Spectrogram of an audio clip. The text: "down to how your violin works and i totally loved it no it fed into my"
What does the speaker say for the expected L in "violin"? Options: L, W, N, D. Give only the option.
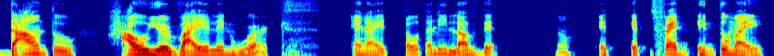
L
